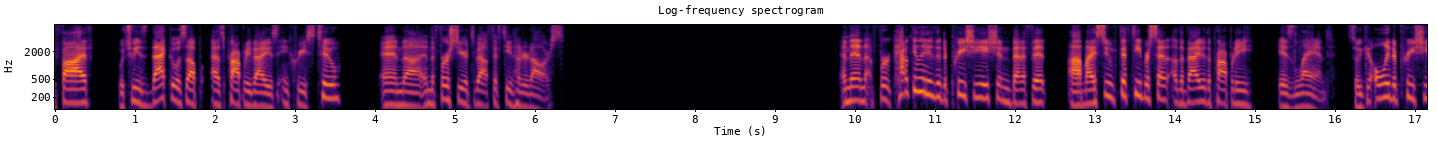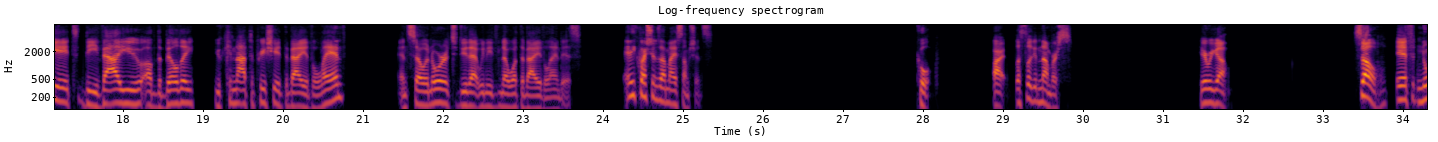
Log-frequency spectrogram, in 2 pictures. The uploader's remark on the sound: This was a live class recorded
